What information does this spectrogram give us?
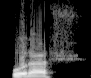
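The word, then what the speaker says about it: Korach: Cora, ele não se escreve muito bem assim, ele escreve, né, com CH aqui no final, mas às vezes pode ser, não é escrito assim também, Corash, né? Mas é Cora.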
